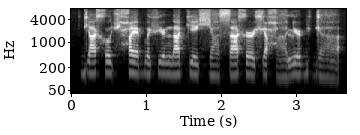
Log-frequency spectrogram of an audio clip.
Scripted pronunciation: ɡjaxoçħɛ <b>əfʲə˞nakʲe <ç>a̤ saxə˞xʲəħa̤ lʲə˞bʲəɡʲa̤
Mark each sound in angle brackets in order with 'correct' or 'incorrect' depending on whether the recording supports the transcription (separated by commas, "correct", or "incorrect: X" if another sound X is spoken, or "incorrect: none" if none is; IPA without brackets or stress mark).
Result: correct, correct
